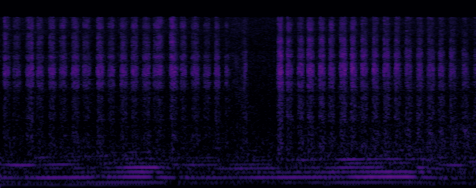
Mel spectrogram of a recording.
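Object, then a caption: Wax crayon on a paper coloring-book page. A pink wax crayon held in the fingers rubs back and forth across an open paper coloring book page lying flat on a solid wooden table, scratch-coloring a fish outline. Quick, bright, papery scratching strokes repeat steadily over a low, steady hum, with a brief pause in the middle before the scribbling resumes.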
